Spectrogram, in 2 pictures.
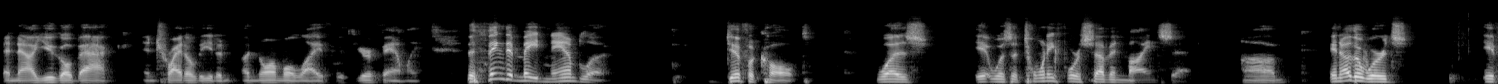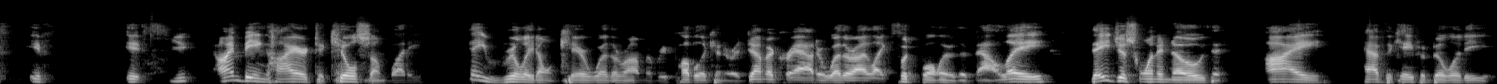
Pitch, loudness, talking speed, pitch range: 120 Hz, -19 LUFS, 140 wpm, 100-140 Hz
